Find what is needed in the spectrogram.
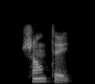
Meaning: third-person singular imperfect indicative of chanter
- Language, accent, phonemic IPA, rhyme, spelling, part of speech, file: French, France, /ʃɑ̃.tɛ/, -ɛ, chantait, verb, LL-Q150 (fra)-chantait.wav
